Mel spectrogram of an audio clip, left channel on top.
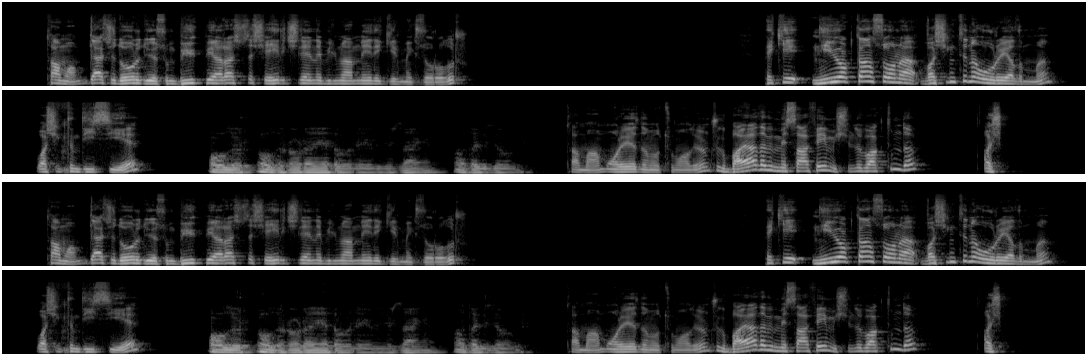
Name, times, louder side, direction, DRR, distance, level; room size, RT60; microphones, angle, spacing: voice 1, 0.4-4.6 7.6-10.5 11.2-12.2 16.5-20.0 20.7-20.8, left 2 dB, 15° left, 0.5 m, -28 dB
voice 2, 12.9-16.0, equal, 30° right, 2.7 m, -32 dB
13.5 x 9.2 x 5.1 m
head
